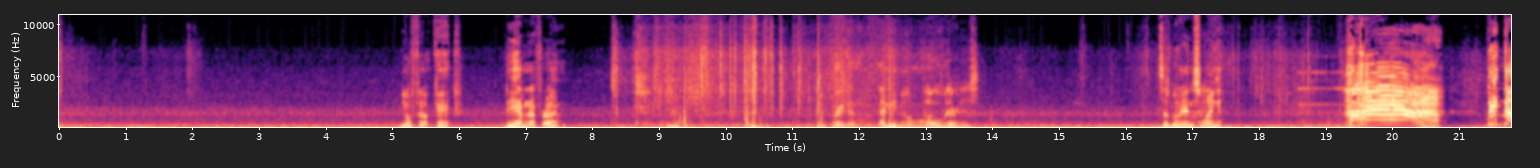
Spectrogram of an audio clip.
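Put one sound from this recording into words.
An engine hums steadily inside a moving vehicle.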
